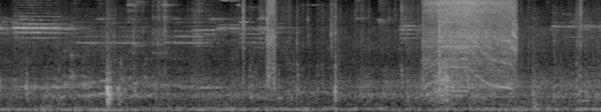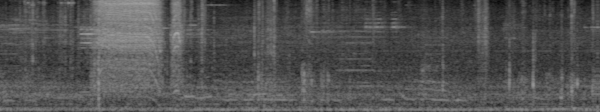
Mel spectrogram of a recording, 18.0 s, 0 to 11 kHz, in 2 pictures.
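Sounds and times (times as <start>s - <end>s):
power drill running: 6.4s - 7.8s, 10.4s - 11.8s.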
